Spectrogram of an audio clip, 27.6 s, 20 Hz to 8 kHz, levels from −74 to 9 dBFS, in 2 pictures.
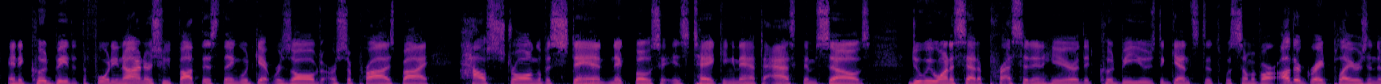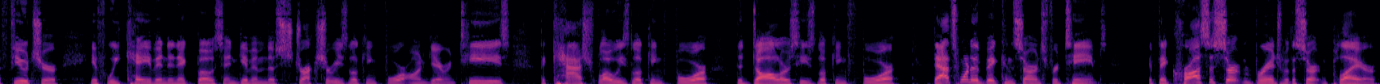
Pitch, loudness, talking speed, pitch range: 145 Hz, -32 LUFS, 220 wpm, 135-160 Hz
